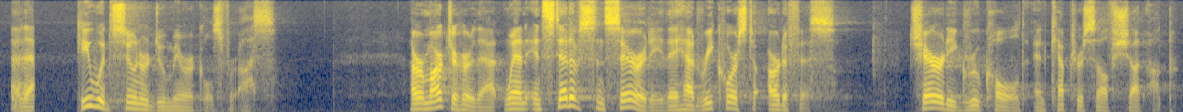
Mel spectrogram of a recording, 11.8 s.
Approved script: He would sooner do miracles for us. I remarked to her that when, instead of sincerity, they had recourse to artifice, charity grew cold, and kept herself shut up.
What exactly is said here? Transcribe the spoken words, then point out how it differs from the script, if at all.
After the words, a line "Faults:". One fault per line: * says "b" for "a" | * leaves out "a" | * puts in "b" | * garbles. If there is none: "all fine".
He would sooner do miracles for us. I remarked to her that when, instead of sincerity, they had recourse to artifice, charity grew cold, and kept herself shut up.
Faults:
all fine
